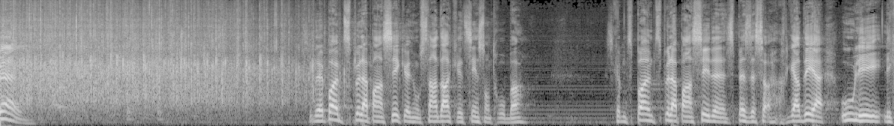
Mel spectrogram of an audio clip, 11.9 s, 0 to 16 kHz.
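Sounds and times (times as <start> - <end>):
speech: 0.0 - 0.4, 4.1 - 7.1, 8.1 - 11.9
audience applauding: 0.0 - 4.5.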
